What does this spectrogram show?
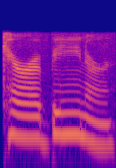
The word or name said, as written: carabiner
